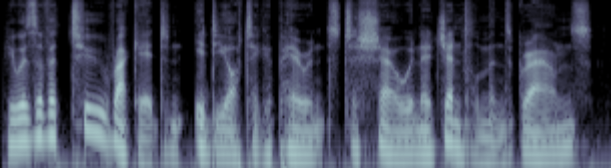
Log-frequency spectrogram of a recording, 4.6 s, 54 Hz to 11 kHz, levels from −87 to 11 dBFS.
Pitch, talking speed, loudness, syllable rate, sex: 100 Hz, 195 wpm, -24 LUFS, 5.3 syllables/s, male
